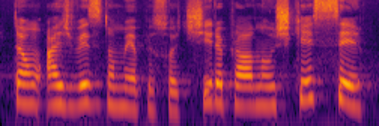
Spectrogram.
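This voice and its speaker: A woman's voice: a little high, rapid-fire. A young adult woman, telling stories as a guest in a casual podcast chat and acting out the voices she quotes. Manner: animated, acts out quoted voices.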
